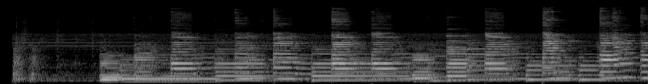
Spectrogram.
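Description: Rickenbacker electric guitar played alone, picking a chord progression with ringing notes that change every half second or so. The guitar comes in about a second in.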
